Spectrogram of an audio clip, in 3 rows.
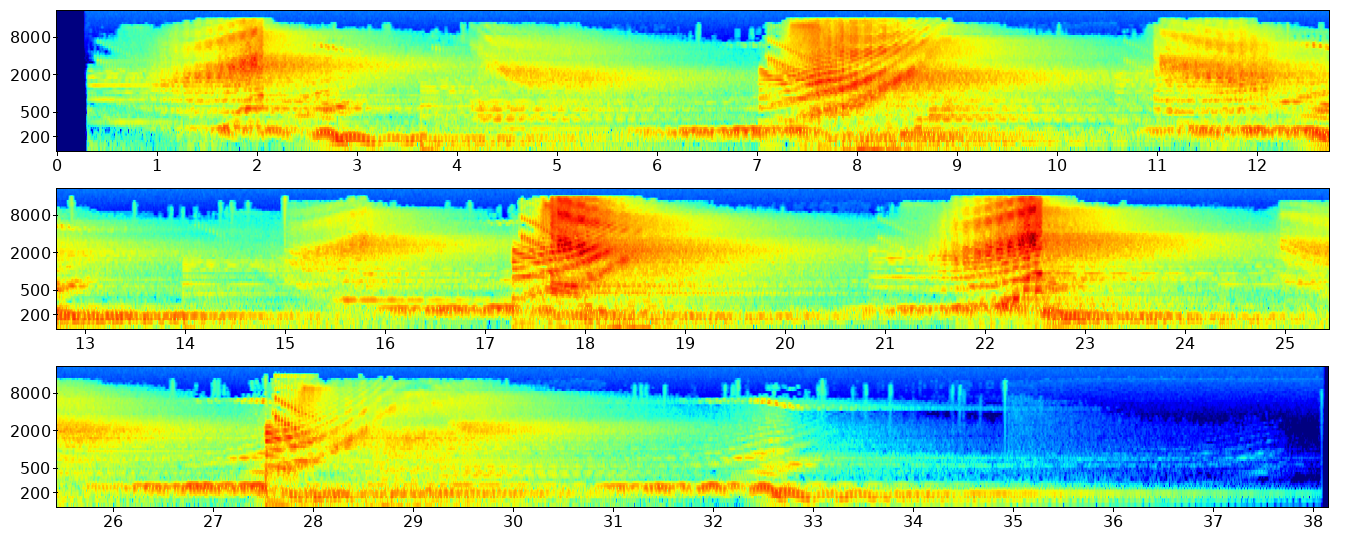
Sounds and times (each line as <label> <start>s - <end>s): electronic beats 7.0s - 33.1s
